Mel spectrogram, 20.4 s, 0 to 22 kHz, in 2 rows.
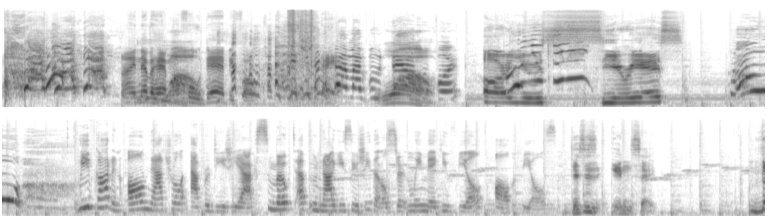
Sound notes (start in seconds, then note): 0.0 both laugh; 2.8 laughs; 10.3 gasps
